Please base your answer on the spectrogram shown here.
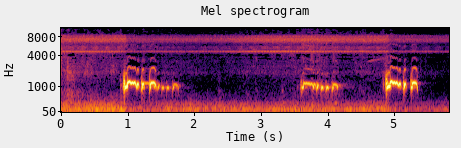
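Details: Wild zebra dove calling during a trapping session that caught a female: three phrases, each a sharp loud opening note and then a soft rolling trill of quick beats, with long quiet gaps between them.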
